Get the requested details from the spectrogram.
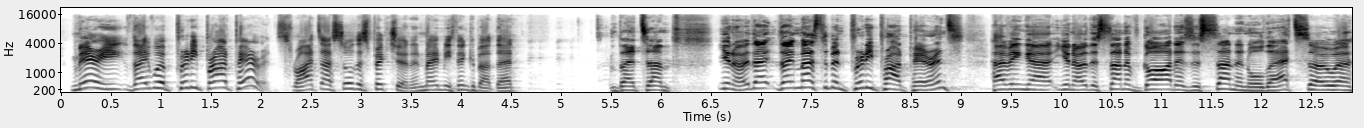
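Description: A man's raised, projected voice, bright and sharp in tone with lively intonation, over a quiet background. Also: moderate pace. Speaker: pastor. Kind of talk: sermon. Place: church. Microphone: headset.

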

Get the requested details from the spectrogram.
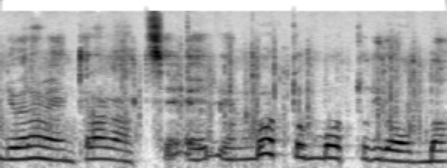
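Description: At a fairly slow pace, a woman talks in a high pitch with ordinary pitch variation over light background noise. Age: young. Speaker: beauty vlogger. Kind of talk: casual product presentation to camera. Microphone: phone near.

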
